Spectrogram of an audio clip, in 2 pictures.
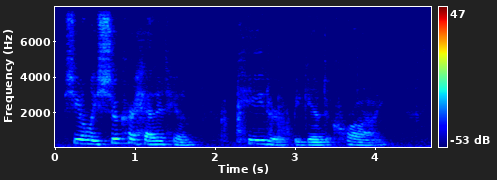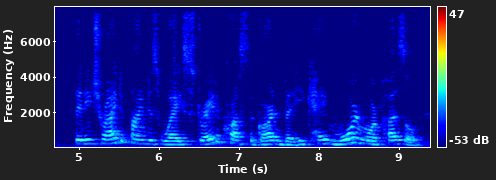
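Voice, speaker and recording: A woman with a slightly low, darkish voice reads a children's storybook aloud expressively and dramatically, acting out calls and sound effects. She's recorded from a distance from the microphone in an echoey room.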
